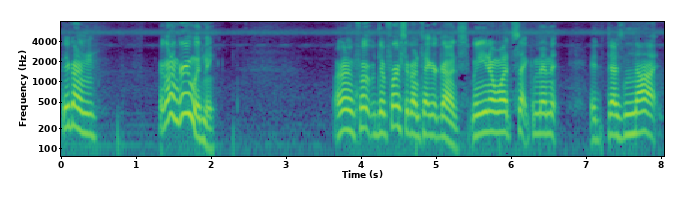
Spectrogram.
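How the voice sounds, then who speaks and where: A channel host from the Southern United States delivers a folksy, emphatic opinion rant to camera, repeating his phrases. His voice sits on the high side with lively intonation and a fairly quick pace, broken by frequent pauses, and there's no room sound. Missing front teeth leave his sibilants slightly slurred.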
